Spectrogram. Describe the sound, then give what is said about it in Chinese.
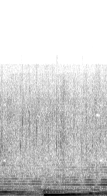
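Steady, soft patter of rain in a scene from the film of the musical Les Misérables, hissing continuously, with a sustained low musical tone coming in about halfway through and holding under the rainfall. “这个片段来自电影，所以能听到片中淅淅沥沥的雨声。”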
